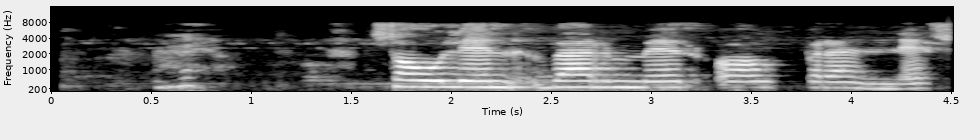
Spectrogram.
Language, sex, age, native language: Icelandic, female, 18-19, Icelandic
